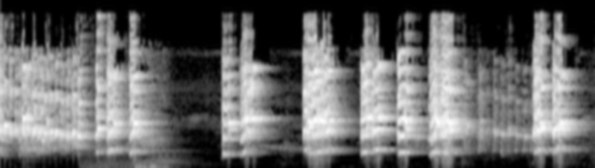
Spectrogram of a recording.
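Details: Pet Lutino lovebird calling: loud shrill harsh screeches in bursts of about half a second, repeated with short gaps, each piercing and rasping, with a brief soft lower chatter early on.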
